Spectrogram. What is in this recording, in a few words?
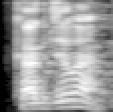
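Russian how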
